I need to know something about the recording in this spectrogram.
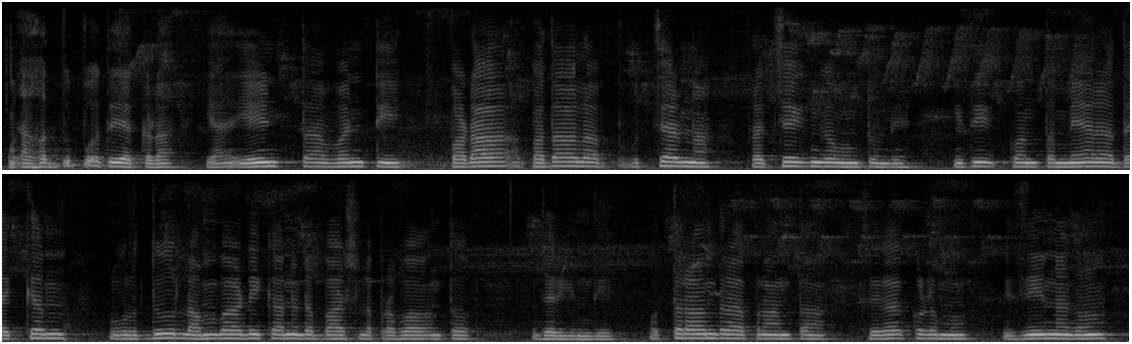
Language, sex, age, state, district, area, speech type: Telugu, female, 60+, Telangana, Ranga Reddy, rural, spontaneous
